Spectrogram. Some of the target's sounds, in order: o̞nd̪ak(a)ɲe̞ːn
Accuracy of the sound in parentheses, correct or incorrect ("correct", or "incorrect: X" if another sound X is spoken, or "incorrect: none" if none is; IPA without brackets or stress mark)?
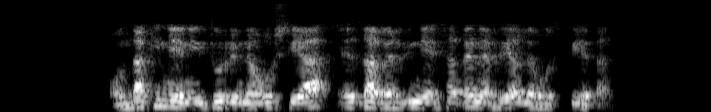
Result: incorrect: i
